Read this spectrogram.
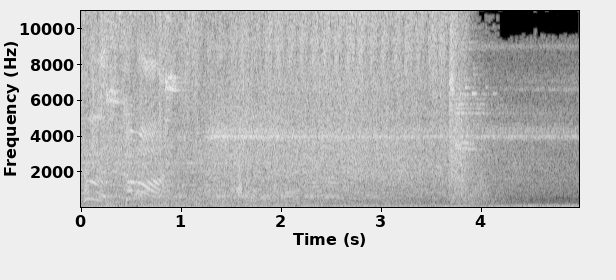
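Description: Electric magic crackles and bursts loudly.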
